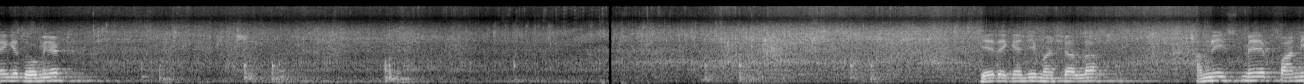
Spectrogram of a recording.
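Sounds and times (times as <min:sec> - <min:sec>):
chicken and peas sizzling: 0:00.0 - 0:13.0
spatula scraping pan: 0:01.0 - 0:05.7, 0:06.9 - 0:12.0.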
